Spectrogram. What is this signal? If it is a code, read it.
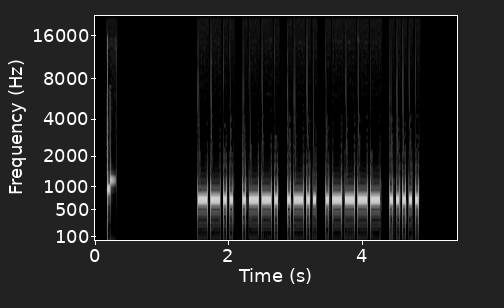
Morse code, heard as a keyed tone, about 25 wpm, 700 Hz. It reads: ZPL15
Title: Code Groups - 5 Letter:Numbers - 25wpm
